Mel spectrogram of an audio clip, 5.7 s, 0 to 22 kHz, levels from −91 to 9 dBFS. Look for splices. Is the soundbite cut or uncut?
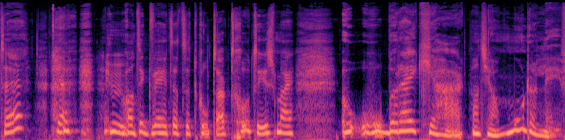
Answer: cut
